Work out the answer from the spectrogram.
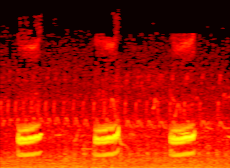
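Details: Dusky tapaculo (Scytalopus fuscus) delivering its territorial song from scrub, two birds interacting; three strong nasal churring notes spaced about a second apart, each a steady harmonic burst.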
